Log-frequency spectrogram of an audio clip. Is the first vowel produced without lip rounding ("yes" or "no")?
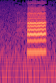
yes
